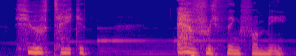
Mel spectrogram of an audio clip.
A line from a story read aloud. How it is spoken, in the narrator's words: Lissette screams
